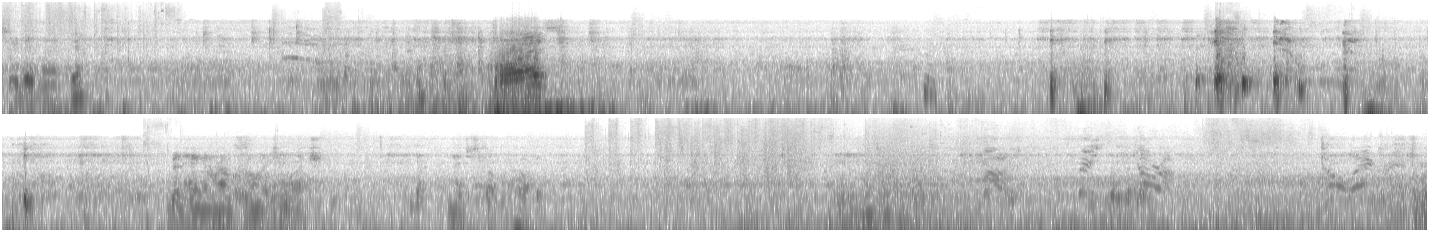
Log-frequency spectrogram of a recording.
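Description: Young men chat and react with animation nearby.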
